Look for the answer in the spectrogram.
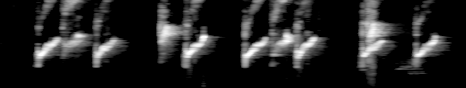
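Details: Purple-throated sunbird male singing a trapping lure song, a run of high, piercing twittered notes in pairs and triplets, each bending down then up, separated by short gaps, clean and without background sound.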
